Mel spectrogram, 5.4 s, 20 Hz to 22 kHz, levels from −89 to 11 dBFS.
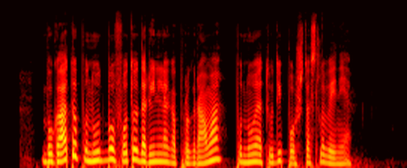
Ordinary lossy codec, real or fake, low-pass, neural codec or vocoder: none; real; 19.8 kHz; none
